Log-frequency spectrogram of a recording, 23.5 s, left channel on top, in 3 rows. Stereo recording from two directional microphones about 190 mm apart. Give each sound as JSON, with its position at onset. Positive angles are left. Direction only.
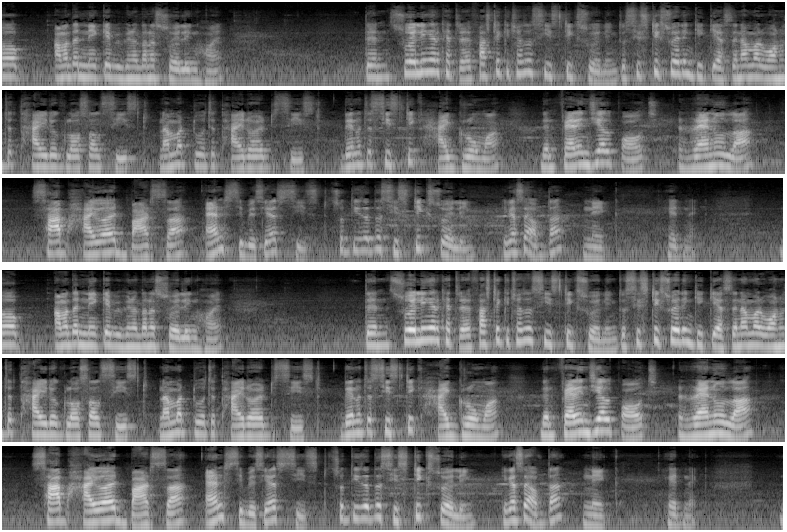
{"t": 0.0, "sound": "a man's voice", "side_deg": -30}
{"t": 3.6, "sound": "speech", "side_deg": -30}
